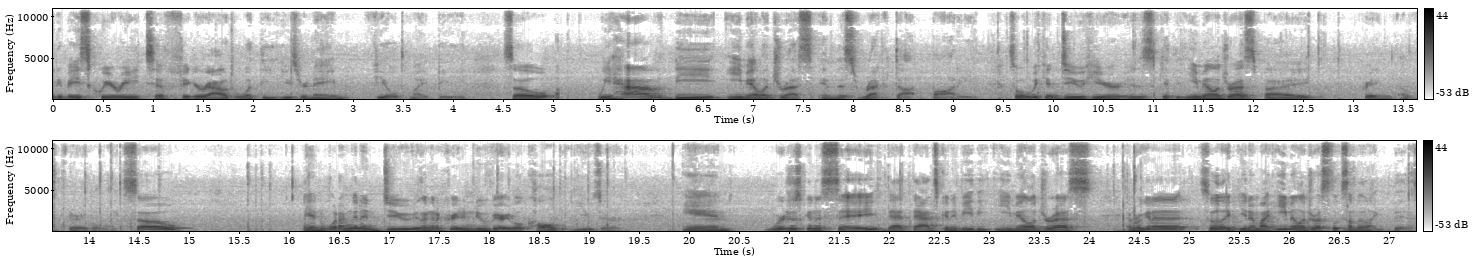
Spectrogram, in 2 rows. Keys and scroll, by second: 26.6 super+/.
